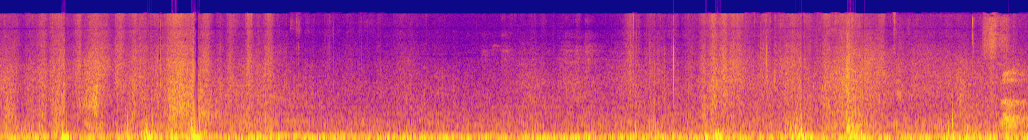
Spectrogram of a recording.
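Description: Shopping cart rolling over a hard store floor with the camera riding on it: a steady low rumble with scattered knocks and rattles.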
